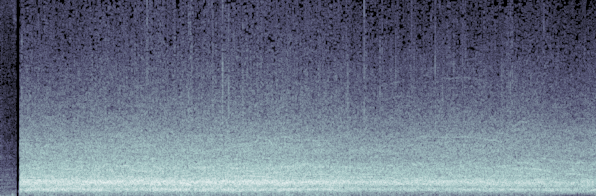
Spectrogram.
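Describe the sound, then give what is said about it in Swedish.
A large crowd roars and cheers continuously at a race, a dense, loud wall of voices that starts abruptly and holds steady, easing slightly toward the end. “Jag tänkte vi skulle, det finns ett klipp, jag hittade ett klipp, eller ett lopp, en loppfilm där ingen referent är med, utan man hör enbart publiken.”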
